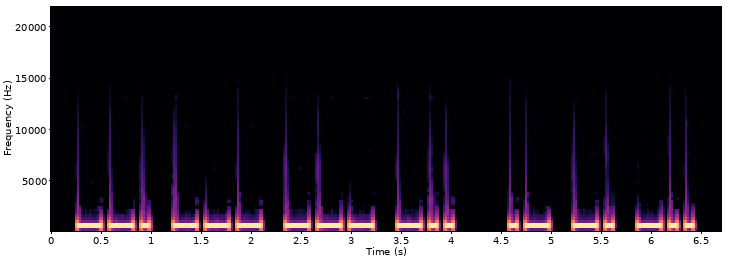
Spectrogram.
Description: Morse code, heard as a keyed tone, about 16 wpm, 700 Hz. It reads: GOOD AND
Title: Sentences from Top 1000 Words - Review Part 2 - 15wpm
